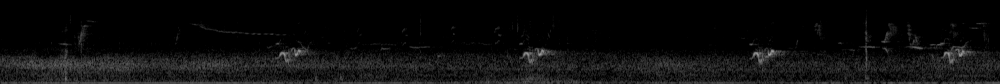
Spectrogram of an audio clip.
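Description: Birds calling: a short double chirp repeated four times, about every two seconds, with a long falling whistle from another bird about two seconds in and faint high chirps near the end.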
